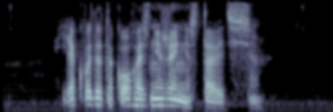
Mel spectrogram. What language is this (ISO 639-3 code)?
bel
